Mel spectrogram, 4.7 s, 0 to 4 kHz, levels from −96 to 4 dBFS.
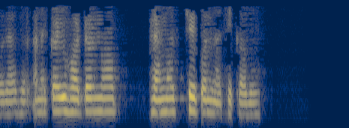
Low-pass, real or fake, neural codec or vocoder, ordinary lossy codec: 3.6 kHz; fake; autoencoder, 48 kHz, 32 numbers a frame, DAC-VAE, trained on Japanese speech; MP3, 16 kbps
